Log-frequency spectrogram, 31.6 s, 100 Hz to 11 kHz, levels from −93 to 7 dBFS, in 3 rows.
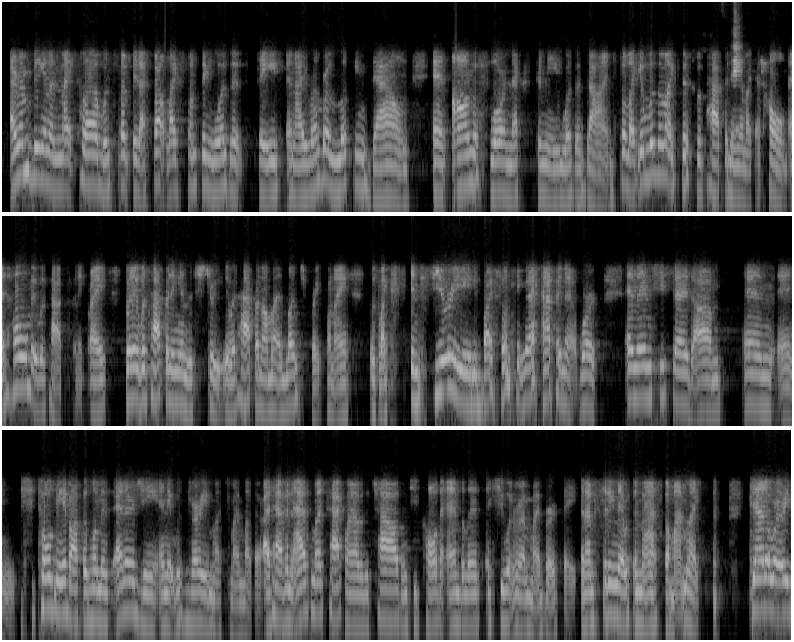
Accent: American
